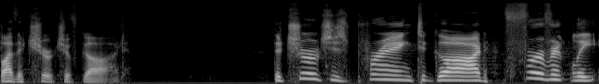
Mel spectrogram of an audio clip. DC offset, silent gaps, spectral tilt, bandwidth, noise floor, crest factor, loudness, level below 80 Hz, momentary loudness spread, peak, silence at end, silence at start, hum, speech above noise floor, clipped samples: under 0.1%; none; -4 dB/octave; 19 kHz; -62 dBFS; 22 dB; -23 LUFS; -62 dBFS; 14 LU; -2 dBFS; 0.05 s; 0 s; 60 Hz at -55 dBFS; 39 dB; under 0.1%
